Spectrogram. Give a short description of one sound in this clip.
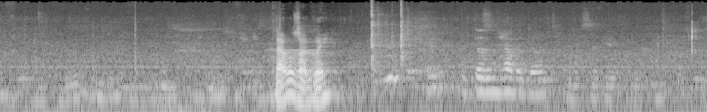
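A young man speaks calmly through a microphone in a large room.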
